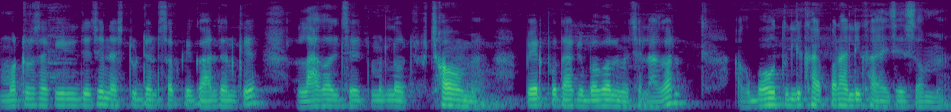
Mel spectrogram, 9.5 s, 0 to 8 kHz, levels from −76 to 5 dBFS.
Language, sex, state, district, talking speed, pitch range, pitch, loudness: Maithili, male, Bihar, Madhepura, 200 wpm, 105-125 Hz, 115 Hz, -25 LUFS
